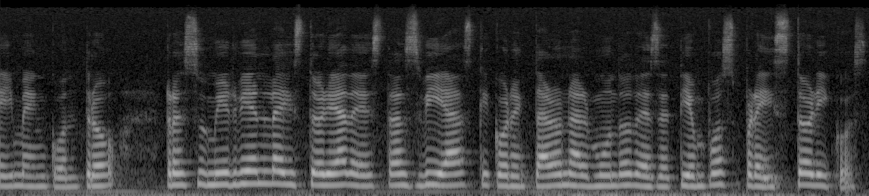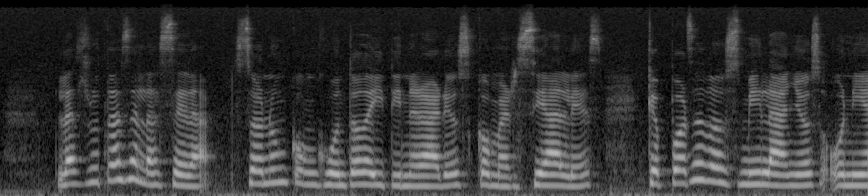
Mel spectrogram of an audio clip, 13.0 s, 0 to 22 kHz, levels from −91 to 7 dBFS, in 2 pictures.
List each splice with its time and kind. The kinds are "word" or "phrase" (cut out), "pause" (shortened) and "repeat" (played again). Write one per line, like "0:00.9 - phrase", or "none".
0:06.9 - pause
0:11.7 - word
